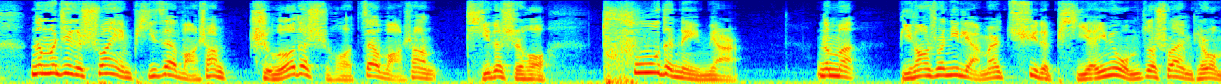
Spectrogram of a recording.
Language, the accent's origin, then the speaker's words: Chinese; Northeast China, China; 对，你是东北人，我也是东北人。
